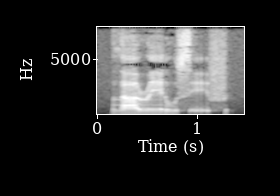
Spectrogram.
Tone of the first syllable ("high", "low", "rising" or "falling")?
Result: high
